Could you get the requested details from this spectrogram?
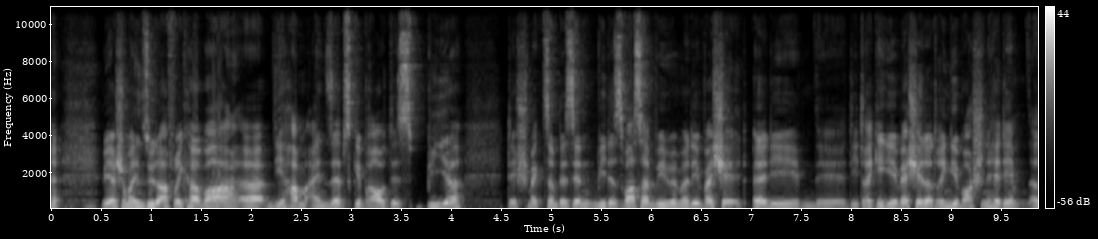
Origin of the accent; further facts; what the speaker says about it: Munich, Bavaria, Germany; Also ich kenne mich zum Beispiel hier jetzt als Münchner in Bayern recht gut aus.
